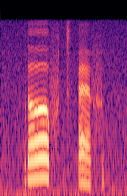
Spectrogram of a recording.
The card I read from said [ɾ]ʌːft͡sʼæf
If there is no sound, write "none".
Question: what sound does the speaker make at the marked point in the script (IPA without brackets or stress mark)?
ɾ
